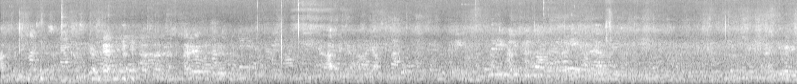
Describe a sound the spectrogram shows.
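Several men and women chatter close by in an echoing hall.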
